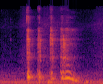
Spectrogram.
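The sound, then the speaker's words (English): A man with a crackly, hoarse voice clears his throat in a few rough, guttural bursts. The last, longer rasp is voiced and falls away into quiet background hum. “I have to be going to the side, you know, clear my throat and all of that.”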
